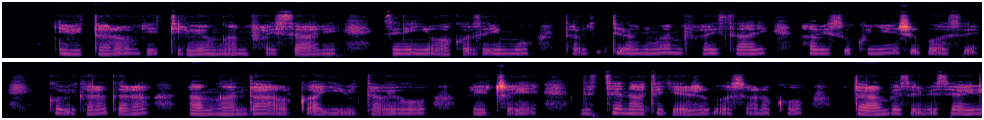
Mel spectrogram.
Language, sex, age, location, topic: Kinyarwanda, female, 25-35, Huye, health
